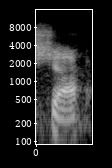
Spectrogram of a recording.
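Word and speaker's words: Shough: Yes, it's that last name's weird. It's for how it's spelled, but it's Shuck out of Louisville.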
